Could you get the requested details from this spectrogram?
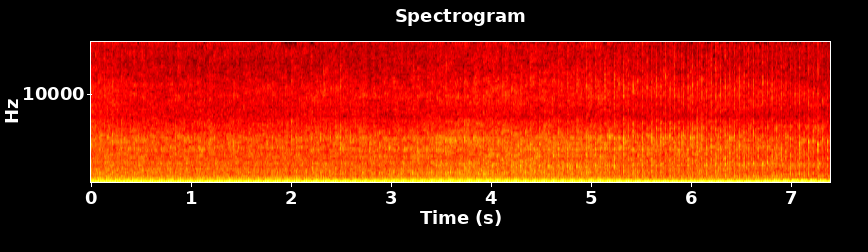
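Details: Honda CB750 four-cylinder restoration, very quiet engine; uneven, slightly loping idle with a stumbling beat; number 4 exhaust cold, ignition ruled out, fuel reaching the carb, vacuum leak also suspected; one cylinder dead.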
